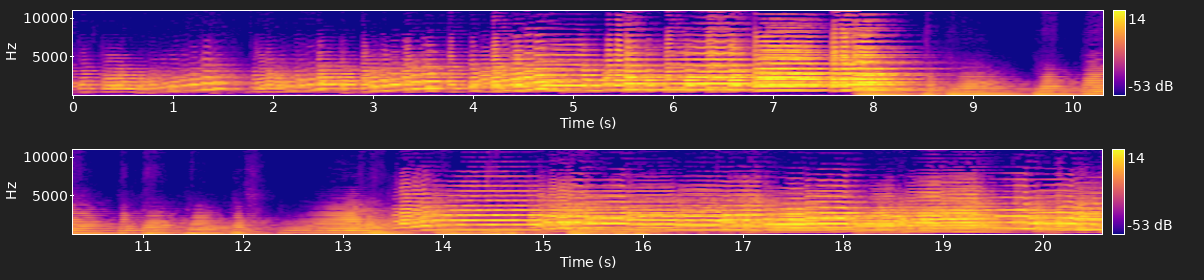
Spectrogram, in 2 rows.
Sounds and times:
French horn: 0.0s - 20.5s.

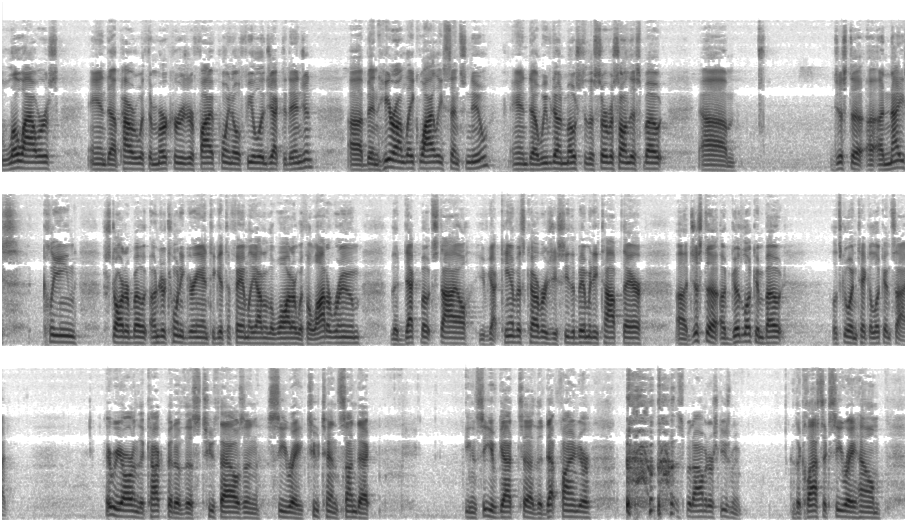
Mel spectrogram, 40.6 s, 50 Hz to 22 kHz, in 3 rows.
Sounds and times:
Speech: 0.0s - 11.5s, 12.5s - 25.4s, 26.0s - 27.3s, 28.6s - 32.7s, 34.0s - 36.0s, 36.8s - 38.2s, 38.8s - 40.3s.

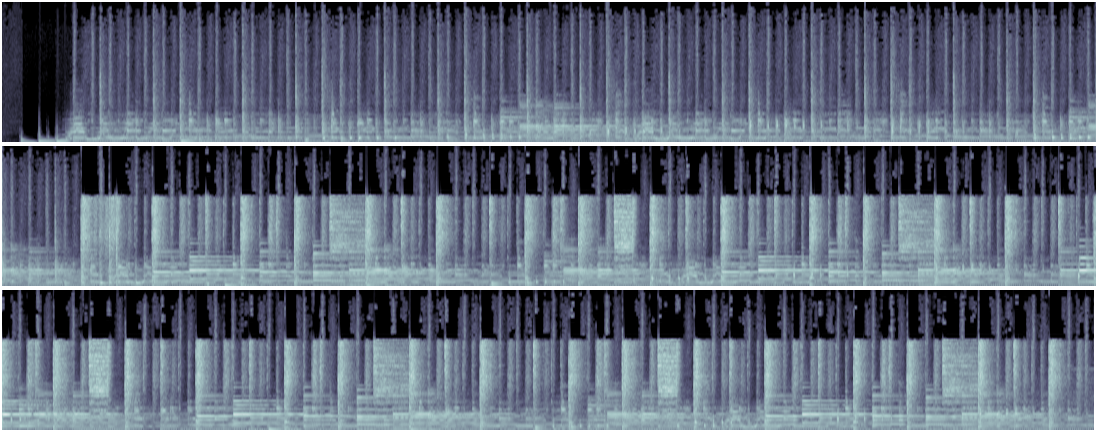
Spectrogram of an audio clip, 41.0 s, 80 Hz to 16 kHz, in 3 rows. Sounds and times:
Music: 0.0s - 41.0s.

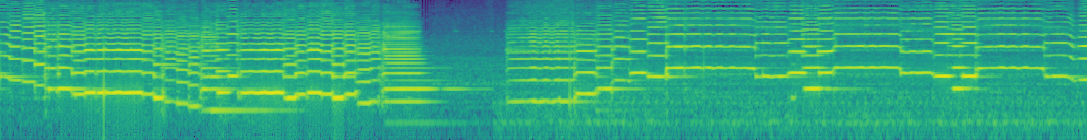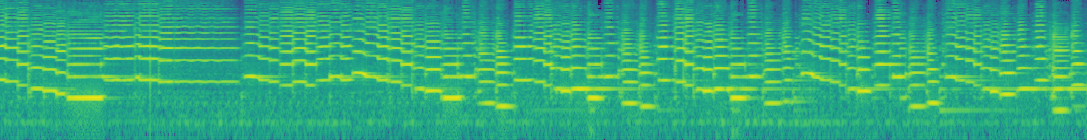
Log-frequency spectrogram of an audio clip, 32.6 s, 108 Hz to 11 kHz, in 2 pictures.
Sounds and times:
Violin, fiddle: 0.0s - 32.6s.

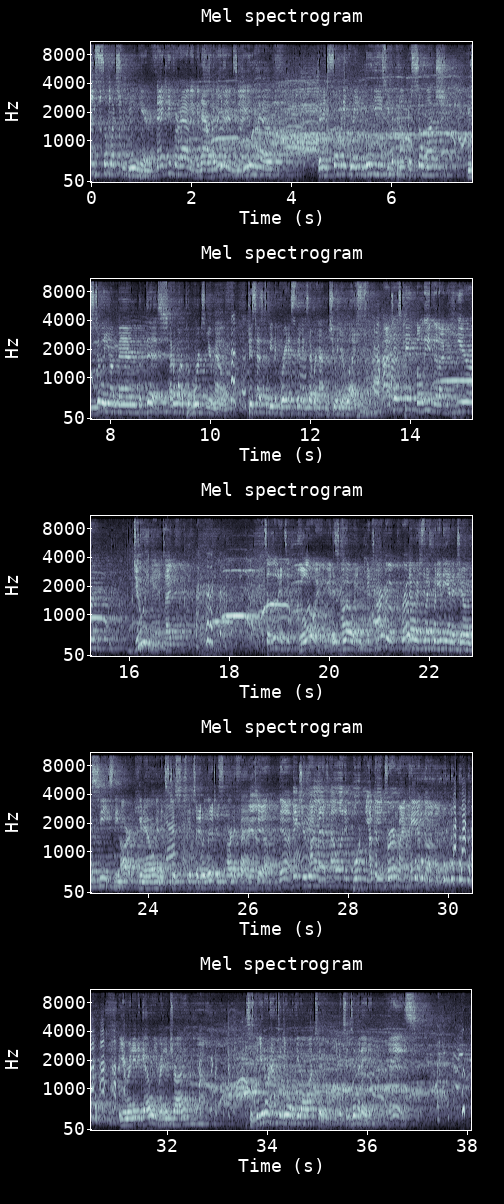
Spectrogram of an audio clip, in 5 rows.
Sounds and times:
Speech: 0.0s - 3.8s, 4.6s - 15.4s, 18.7s - 29.9s.

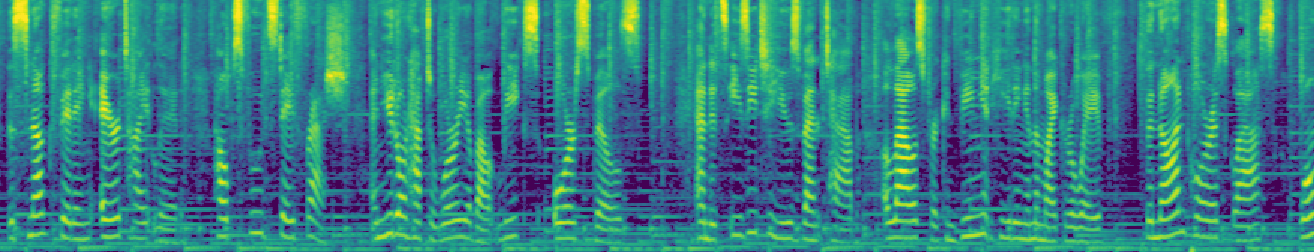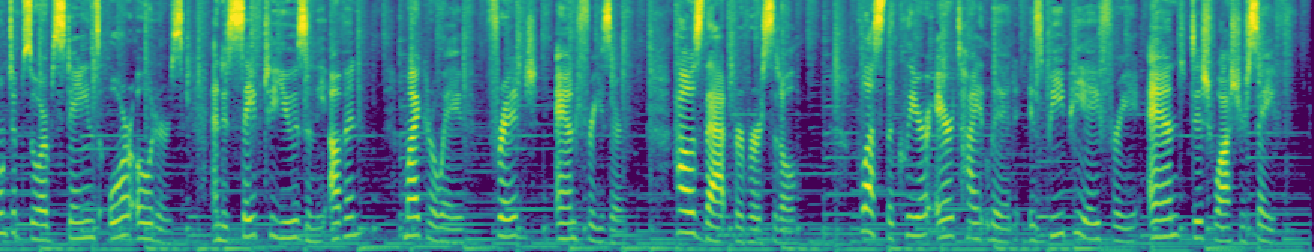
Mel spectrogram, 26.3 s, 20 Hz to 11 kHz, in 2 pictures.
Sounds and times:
Music: 0.0s - 26.2s
Speech: 0.1s - 6.4s, 7.0s - 21.2s, 21.8s - 26.0s.

